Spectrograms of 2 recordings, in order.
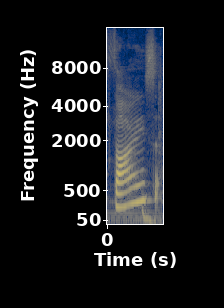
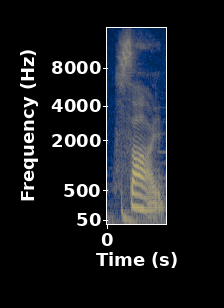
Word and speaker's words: sides: sides donc là attention le mot sides c'est vraiment un son s on n' pas à faire de son tiage donc ce n'est pas size mais sides pour vous prouver que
